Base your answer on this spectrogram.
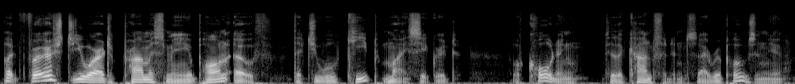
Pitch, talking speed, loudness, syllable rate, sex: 105 Hz, 175 wpm, -19 LUFS, 5.1 syllables/s, male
